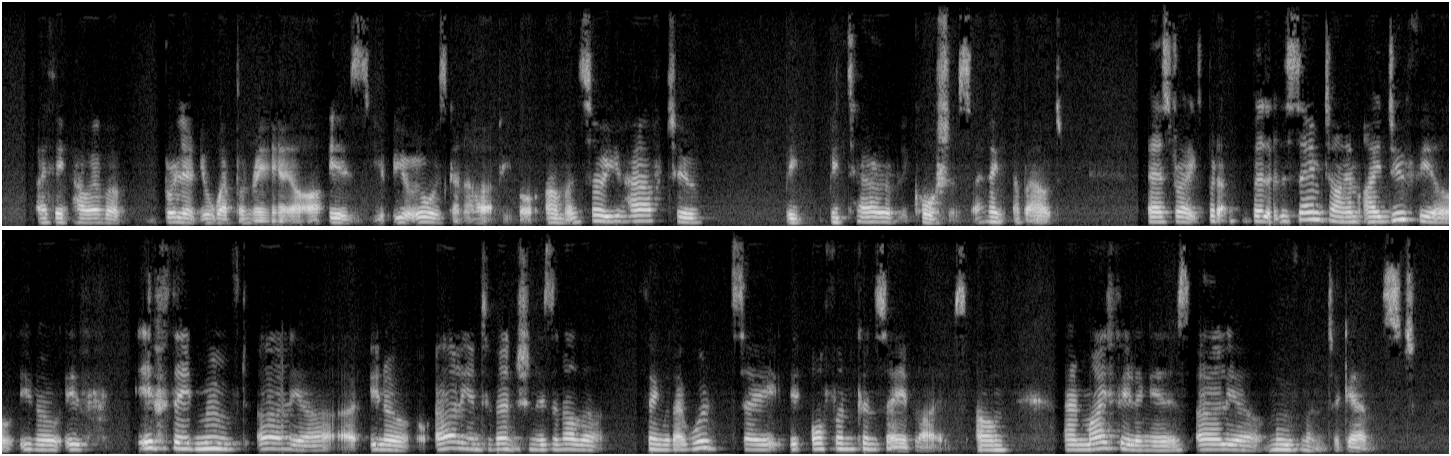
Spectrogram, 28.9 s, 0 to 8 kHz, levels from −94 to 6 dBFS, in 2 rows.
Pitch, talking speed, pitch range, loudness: 180 Hz, 145 wpm, 165-200 Hz, -17 LUFS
